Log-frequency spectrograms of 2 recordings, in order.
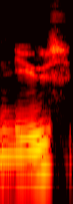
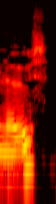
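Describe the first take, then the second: First: A y sound comes before the vowel. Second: No y sound comes before the vowel. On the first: "uma pronúncia britânica, fazendo o som do I aqui" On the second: "aqui a pronúncia americana"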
